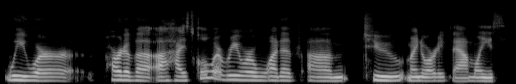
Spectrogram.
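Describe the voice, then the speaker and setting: Smooth-voiced Southern US woman, reflective. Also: on the low side, fairly even intonation, no room sound. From South Carolina, US. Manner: reflective, measured, with frequent restarts. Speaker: guest executive. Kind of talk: podcast interview.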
